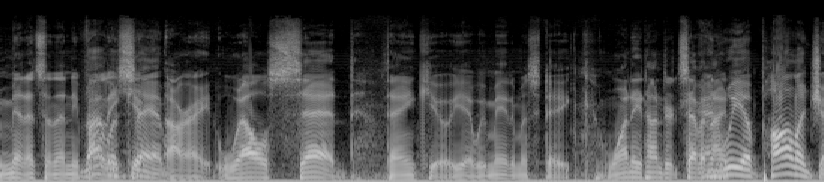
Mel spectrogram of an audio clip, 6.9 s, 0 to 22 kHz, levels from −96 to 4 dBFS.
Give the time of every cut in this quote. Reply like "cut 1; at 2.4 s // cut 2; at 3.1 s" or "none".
cut 1; at 1.4 s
